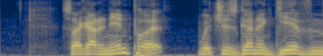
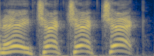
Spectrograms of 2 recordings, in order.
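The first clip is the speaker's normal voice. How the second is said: high, louder mic check; 9 semitones higher, 4 dB louder, slower than usual. Shown as a demonstration. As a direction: pitch it up to test the input. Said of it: "you're gonna hear it as it comes in".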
